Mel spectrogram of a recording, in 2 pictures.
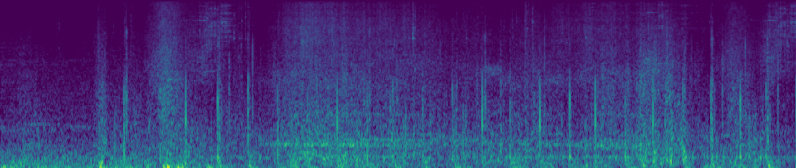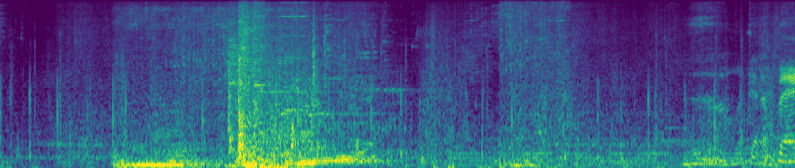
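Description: Footsteps crunch over rubble and stone.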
